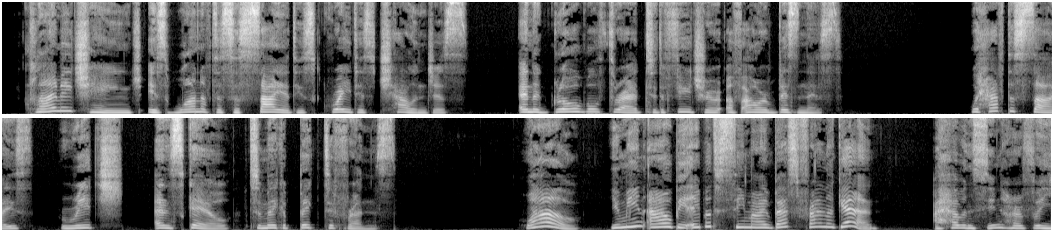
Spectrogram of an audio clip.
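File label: Chinese, Accented English; GoLocalise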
